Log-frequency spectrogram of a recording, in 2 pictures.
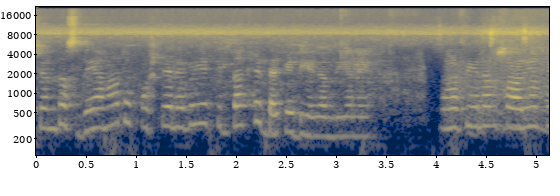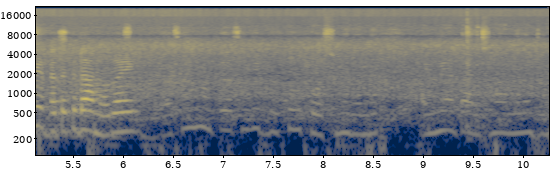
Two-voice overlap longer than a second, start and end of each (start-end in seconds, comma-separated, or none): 4.0-6.1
